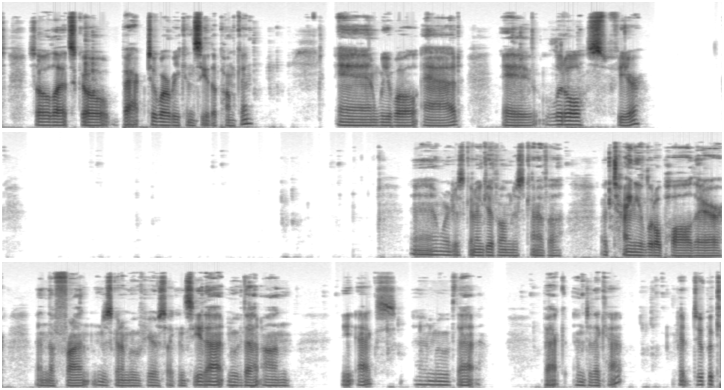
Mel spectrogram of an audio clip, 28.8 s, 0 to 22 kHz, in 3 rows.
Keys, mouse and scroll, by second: 1.0 KP_Divide, 2.1-3.6 middle drag, 3.6 ctrl+s, 4.1-6.7 middle drag, 6.7 KP_3, 7.4 shift+a, 11.3 s, 13.2 g, 14.5 s, 16.3 g, 17.6 KP_1, 20.0-21.8 middle drag, 21.8 g, 24.2 g, 26.2 a, 26.7 click, 27.7 shift+d.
